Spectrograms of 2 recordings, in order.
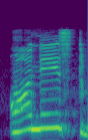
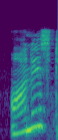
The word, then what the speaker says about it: honest: Similarly, if I say honest man, this honest man, but it is a consonant. It is starting with a consonant letter H. Here, H is silent and the sound is O.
